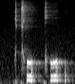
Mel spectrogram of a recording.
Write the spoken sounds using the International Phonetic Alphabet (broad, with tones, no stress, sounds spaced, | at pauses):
tʰ u˦˥ ʔ kʰ u˦˥ ʔ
